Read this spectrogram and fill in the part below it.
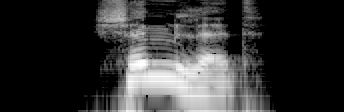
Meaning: second-person plural subjunctive I of schimmeln
- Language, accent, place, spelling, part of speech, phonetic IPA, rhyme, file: German, Germany, Berlin, schimmlet, verb, [ˈʃɪmlət], -ɪmlət, De-schimmlet.ogg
